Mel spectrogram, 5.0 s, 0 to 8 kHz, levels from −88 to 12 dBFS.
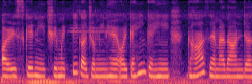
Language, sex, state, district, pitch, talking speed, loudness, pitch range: Hindi, female, Jharkhand, Ranchi, 205 Hz, 155 wpm, -16 LUFS, 195-215 Hz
